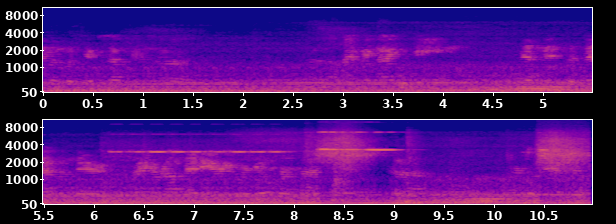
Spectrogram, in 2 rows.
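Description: Inside a New Flyer XD40 diesel city bus, the stationary bus's engine idles with a steady low rumble while voices talk in the background. About six seconds in, a steady high electronic beep tone sounds for a few seconds, and a short, loud burst of hiss comes near the end.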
